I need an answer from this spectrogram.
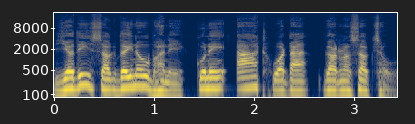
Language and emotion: Nepali, neutral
